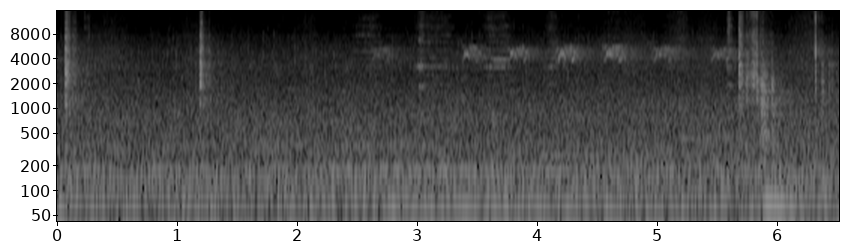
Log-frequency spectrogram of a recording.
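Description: Paintbrush and ceramic fairy-house piece being handled over a paint plate: light clicks and taps, one right at the start, one about a second in and a small cluster near the end, over a low steady room hum. A faint series of short high chirps runs through the middle.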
